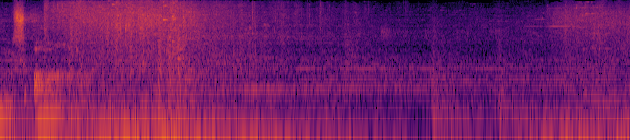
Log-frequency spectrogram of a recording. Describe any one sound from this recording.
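Fantasy spell effects whoosh and crackle in a video game fight.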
